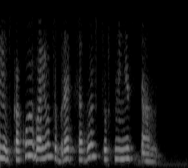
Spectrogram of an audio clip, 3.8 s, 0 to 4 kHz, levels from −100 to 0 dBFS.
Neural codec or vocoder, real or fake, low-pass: autoencoder, 48 kHz, 32 numbers a frame, DAC-VAE, trained on Japanese speech; fake; 3.6 kHz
